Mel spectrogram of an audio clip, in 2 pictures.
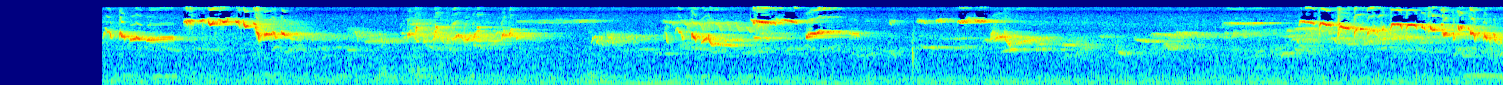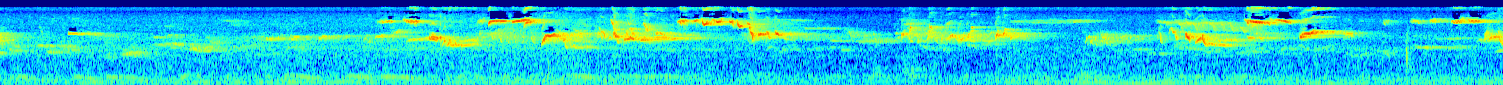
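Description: Songbirds singing: a series of high chirping phrases, each a second or two long, with short gaps between them, starting about a second in.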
